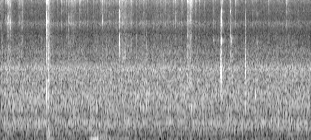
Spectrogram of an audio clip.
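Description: Corrugated cardboard being handled and rolled into a tube on a table: a few sharp clicks and taps, the loudest about a second in, and a soft thump near two seconds, over a steady room hiss.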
